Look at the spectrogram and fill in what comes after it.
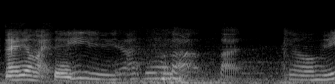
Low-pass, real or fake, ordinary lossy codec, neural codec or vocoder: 7.2 kHz; fake; none; codec, 24 kHz, 0.9 kbps, WavTokenizer, medium music audio release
